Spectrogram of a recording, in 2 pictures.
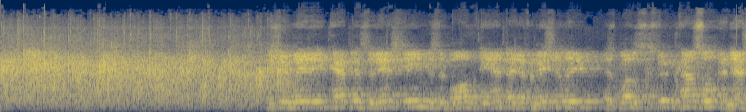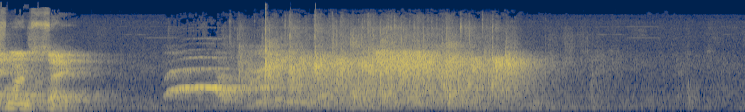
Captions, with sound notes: This young lady captains the dance team, is involved with the Anti-Defamation League as well as the student council and National Honor Society. (everyone applauding)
